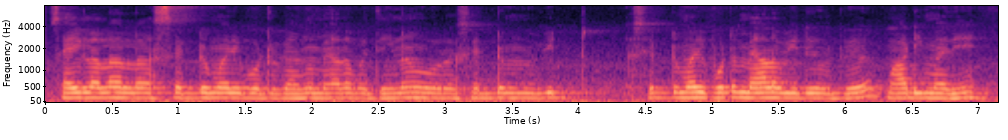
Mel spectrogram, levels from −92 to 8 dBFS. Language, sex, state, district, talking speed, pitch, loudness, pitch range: Tamil, male, Tamil Nadu, Namakkal, 160 wpm, 150 Hz, -15 LUFS, 145-155 Hz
